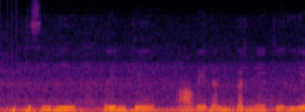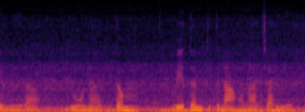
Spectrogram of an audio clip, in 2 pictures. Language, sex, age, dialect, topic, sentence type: Hindi, female, 36-40, Marwari Dhudhari, banking, question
